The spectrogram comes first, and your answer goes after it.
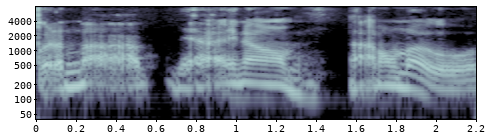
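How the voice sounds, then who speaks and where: The speaker has a Southern US accent and moves at a moderate pace. Their pitch swings very widely. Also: man. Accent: Southern country. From US South, Atlanta, Georgia. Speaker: actor. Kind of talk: interview conversation.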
